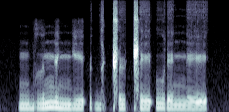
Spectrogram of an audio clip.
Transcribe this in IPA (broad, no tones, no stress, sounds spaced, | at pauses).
m b ɯ n ʏ nʲ e ʔ ʏ ɡ ʏ ǁ ʏ ǁ e ʔ u ɾ e n e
